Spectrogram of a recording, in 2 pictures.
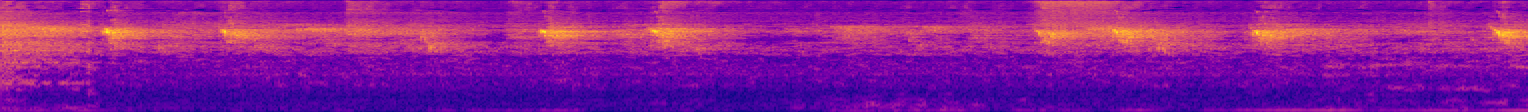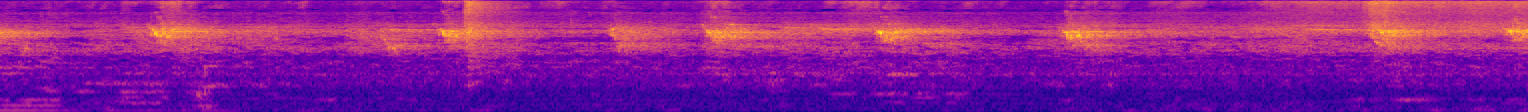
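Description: A small bird chirping over and over: short, high, falling chirps about every half second to a second, with one sharp click about ten seconds in.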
